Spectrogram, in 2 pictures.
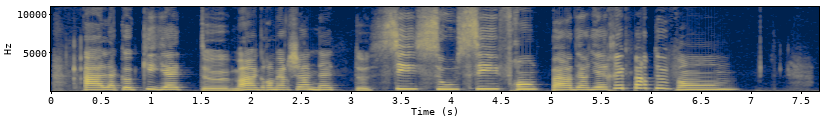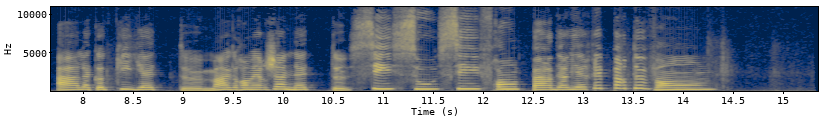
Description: enfantine : comptine
Répertoire de chansons populaires et traditionnelles
Pièce musicale inédite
